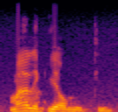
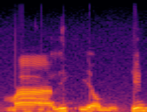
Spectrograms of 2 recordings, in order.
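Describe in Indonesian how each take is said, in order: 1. Vokal pertama pada Malik dibaca pendek. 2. Vokal pertama pada Malik dibaca panjang. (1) "boleh dibaca pendek" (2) "boleh dibaca panjang"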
